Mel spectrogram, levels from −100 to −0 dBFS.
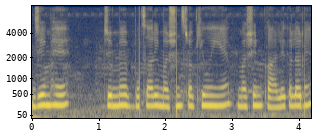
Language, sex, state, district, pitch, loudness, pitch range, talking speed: Hindi, female, Chhattisgarh, Bastar, 230 Hz, -15 LUFS, 225-240 Hz, 200 wpm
